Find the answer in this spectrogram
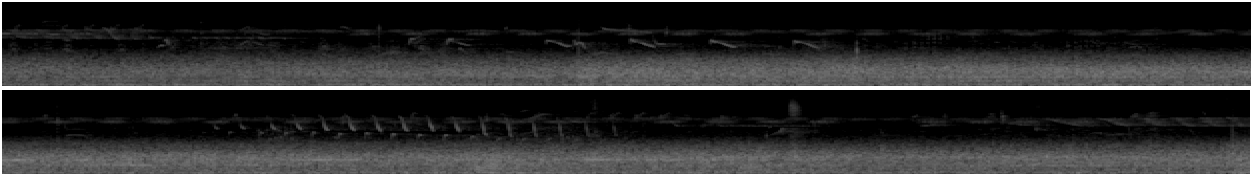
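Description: Quiet outdoor ambience: a steady low rush of background noise with birds chirping. A long string of evenly repeated high notes runs through the middle, and a quick trill comes about two-thirds of the way in.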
